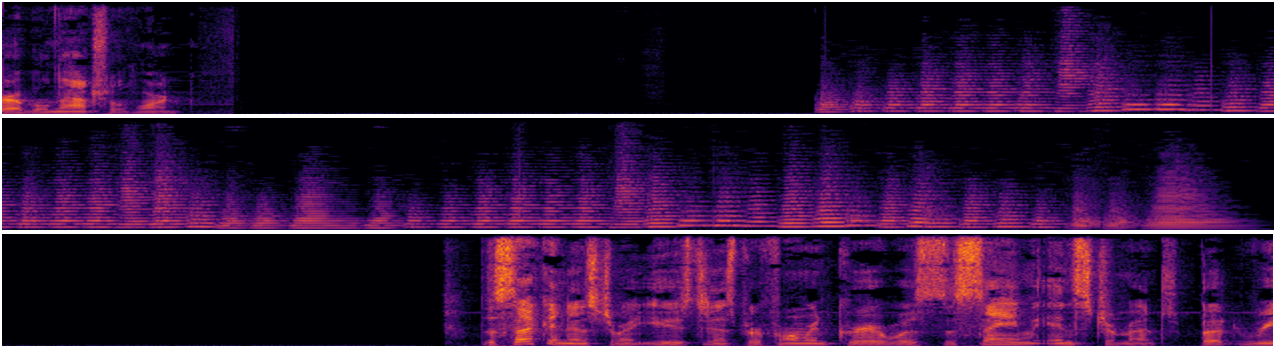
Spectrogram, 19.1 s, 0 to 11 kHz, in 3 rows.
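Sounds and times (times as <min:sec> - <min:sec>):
natural horn melody: 0:04.1 - 0:12.7.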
